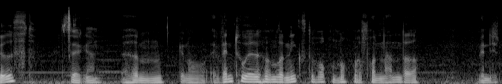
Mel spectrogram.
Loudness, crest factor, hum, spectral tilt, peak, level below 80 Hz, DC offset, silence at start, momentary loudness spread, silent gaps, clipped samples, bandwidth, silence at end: -27 LUFS; 18 dB; none; -7 dB/octave; -8 dBFS; -46 dBFS; under 0.1%; 0 s; 11 LU; none; under 0.1%; 15.5 kHz; 0 s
